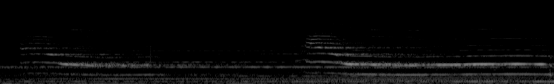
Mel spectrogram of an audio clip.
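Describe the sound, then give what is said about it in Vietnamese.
A black cat yowls eerily at night in two long, drawn-out wailing cries, the second louder and sharper than the first, both holding a high, steady, harmonic tone. “Con mèo trong khung ảnh cất lên âm thanh nghe ghê rợn trong đêm.”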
